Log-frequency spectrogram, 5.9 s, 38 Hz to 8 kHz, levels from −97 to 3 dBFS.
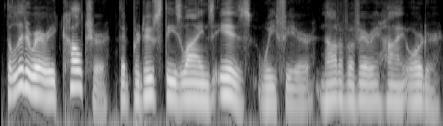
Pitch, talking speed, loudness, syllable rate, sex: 120 Hz, 160 wpm, -19 LUFS, 5.0 syllables/s, male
